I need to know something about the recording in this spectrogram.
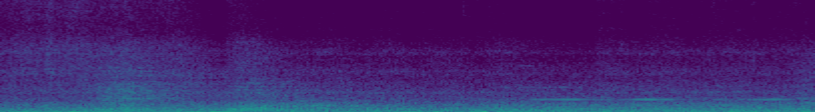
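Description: Steady low rumble and hiss of background machinery, with a faint thin high tone coming and going over the last few seconds.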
